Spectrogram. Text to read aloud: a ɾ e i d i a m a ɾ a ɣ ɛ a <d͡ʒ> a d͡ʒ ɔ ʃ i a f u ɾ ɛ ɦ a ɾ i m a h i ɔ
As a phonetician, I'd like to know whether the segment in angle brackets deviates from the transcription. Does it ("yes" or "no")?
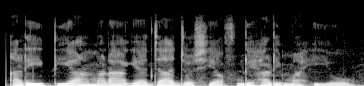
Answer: no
